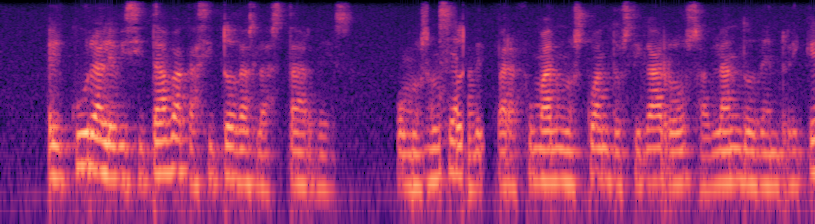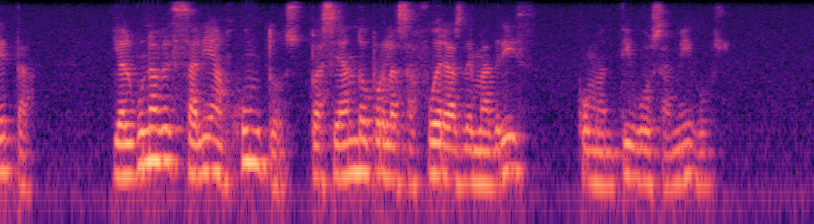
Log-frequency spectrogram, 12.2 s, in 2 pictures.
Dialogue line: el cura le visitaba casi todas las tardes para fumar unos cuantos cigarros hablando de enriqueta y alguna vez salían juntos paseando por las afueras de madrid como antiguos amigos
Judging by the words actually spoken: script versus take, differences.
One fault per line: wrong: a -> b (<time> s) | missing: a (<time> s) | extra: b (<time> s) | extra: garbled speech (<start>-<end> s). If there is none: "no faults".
extra: garbled speech (3.0-3.6 s)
